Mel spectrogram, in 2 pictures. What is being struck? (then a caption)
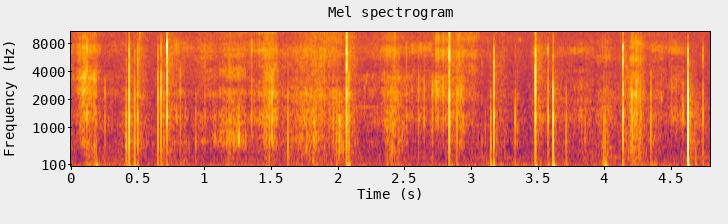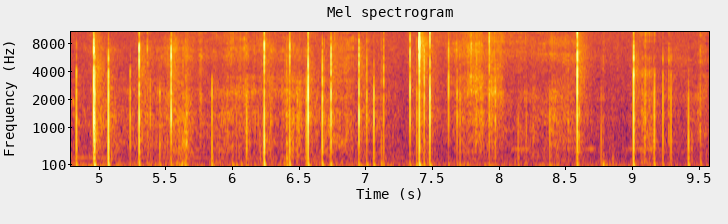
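Thin plastic paint palette. A medium oval white plastic paint palette, thin, hollow-backed and empty, is held close to the microphone while long nails scratch and tap across its wells. The result is a quick, irregular run of dry, crackly clicks and taps over a soft scratching rustle, each hit short with almost no ring.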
